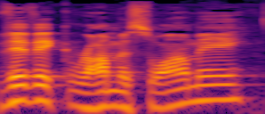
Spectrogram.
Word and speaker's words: Vivek Ramaswamy: So that that Vivek Ramaswamy, yes.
